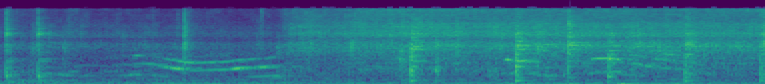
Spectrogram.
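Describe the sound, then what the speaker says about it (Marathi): Onion sizzles in hot oil with garlic, curry leaves, cinnamon and whole spices for an egg curry, a steady close frying hiss broken by sharp scrapes and knocks of a stirring spoon against the pan. "हा कांदा चांगला गोल्डन कलर होईपर्यंत आपण भाजून घेणार"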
